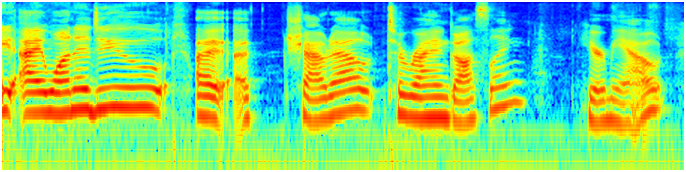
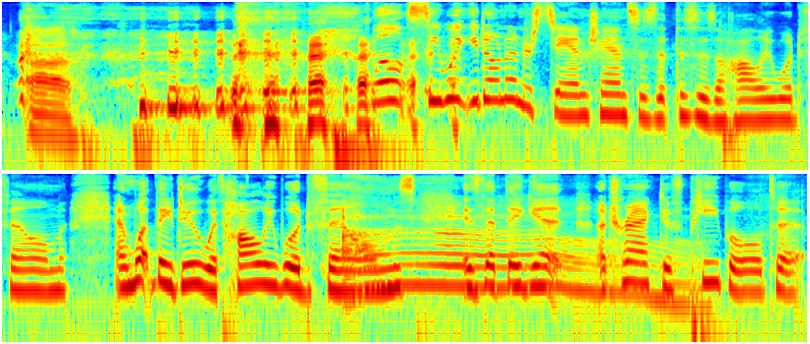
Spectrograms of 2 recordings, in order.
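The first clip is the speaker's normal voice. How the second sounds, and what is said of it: Imitates another person's voice, lecturing. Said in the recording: “I'm doing my Chance impression about lecturing me about Hollywood films.”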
